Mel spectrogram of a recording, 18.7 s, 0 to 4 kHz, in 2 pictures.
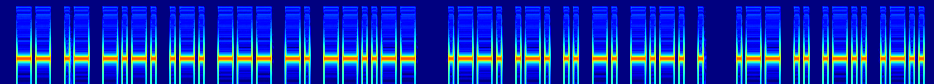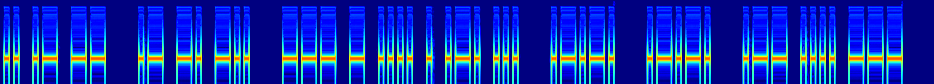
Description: Morse code, heard as a keyed tone, about 25 wpm, 550 Hz. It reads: MACRON, PRINCE WILLIAM AND OTHERS <AR> <AR> WHO
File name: podcast / News headlines-1x-25x25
